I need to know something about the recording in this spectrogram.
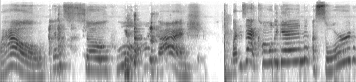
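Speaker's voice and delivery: very slow, sing-song, sarcastic, gushing awe. Playing a character who mocks another's weapon: sarcastically very impressed. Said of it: "I would like to sarcastically be very impressed".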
